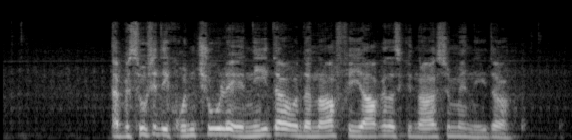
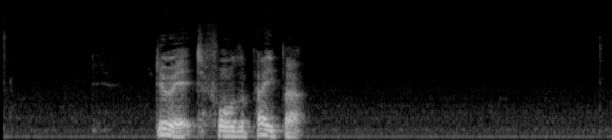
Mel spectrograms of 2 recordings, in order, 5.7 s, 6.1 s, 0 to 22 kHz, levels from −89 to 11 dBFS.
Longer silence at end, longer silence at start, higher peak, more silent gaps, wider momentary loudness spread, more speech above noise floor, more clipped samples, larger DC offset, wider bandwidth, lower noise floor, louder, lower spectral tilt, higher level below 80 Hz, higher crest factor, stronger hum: second, 0.6 s vs 3.1 s; second, 1.1 s vs 1.55 s; about the same, -4 dBFS vs -2 dBFS; neither; about the same, 11 LU vs 10 LU; about the same, 42 dB vs 41 dB; neither; neither; first, 12 kHz vs 7 kHz; about the same, -61 dBFS vs -59 dBFS; about the same, -19 LUFS vs -19 LUFS; second, -6 dB/octave vs -9 dB/octave; about the same, -60 dBFS vs -64 dBFS; second, 16 dB vs 22 dB; neither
